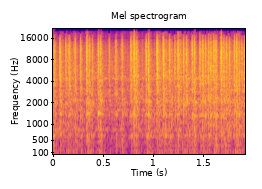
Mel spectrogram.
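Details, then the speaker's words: Chevy Caprice box lowrider idling with a broken exhaust mount and a torn muffler with a big hole: loud raspy idle with a hissing, spitting edge from multiple exhaust leaks. "sounds like it's got a bunch of leaks that Muffler's all torn up it's got a mean hole too I noticed which is right here on the other side of this pipe so that's why it sounds like that"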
